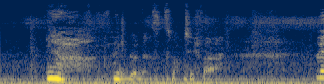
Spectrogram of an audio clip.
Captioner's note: sighs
